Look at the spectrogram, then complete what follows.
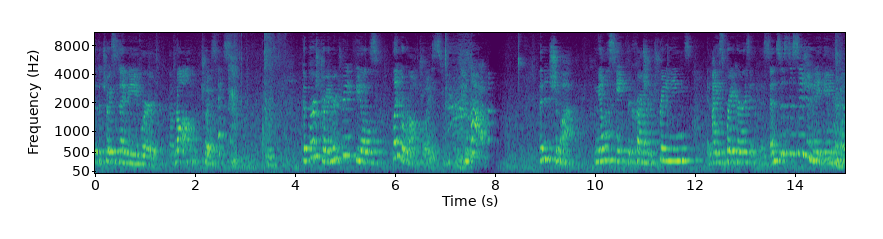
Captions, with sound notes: that the choices I made were the wrong choices. (audience laughing) The first JOIN retreat feels like a wrong choice (laughing). (audience laughing) Then it's Shabbat. We all escape the crushing trainings, and ice breakers, and consensus decision making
